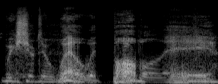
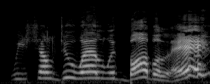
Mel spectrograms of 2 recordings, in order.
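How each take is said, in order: First: Batman. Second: Louder, rising into a high 'eh?'; hero's proud declaration. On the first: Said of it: "a Badnass Grignir accent". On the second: Hero holds up the gem, hammy declaration. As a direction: declaim it, tag question jumping up. Hero's line acted with flourish. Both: Acted.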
